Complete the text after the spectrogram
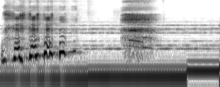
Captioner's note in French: rire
